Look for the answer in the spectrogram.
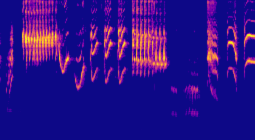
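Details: Lively Javan pied starling with a full song repertoire, used as a canary tutor; rapid rattling trills, repeated swooping whistled notes and short lower chirps follow in quick succession.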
